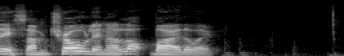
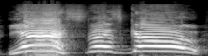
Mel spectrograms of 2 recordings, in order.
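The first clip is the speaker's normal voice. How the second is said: high, loud cheer; excited shout; 8 semitones higher, 14 dB louder, much slower than usual. Real, not acted. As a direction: punch the air and yell it. Cheering the goal.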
